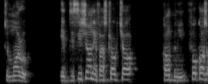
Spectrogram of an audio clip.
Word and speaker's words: TMRW: is also the founder of TMRW, pronounced tomorrow, a decision infrastructure company focused on how AI assisted decisions are formed, governed and revealed in high stakes environment.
